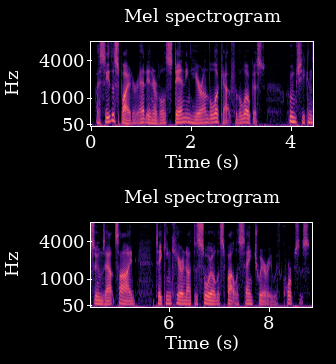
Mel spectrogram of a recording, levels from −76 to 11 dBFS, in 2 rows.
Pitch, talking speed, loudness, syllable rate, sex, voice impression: 125 Hz, 195 wpm, -20 LUFS, 5.6 syllables/s, male, adult-like, slightly cool, sincere, calm, kind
